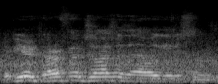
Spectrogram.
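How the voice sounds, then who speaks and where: A man's voice: a little high, fast talker. A man talking casually on a livestream, playful and teasing, chatting to viewers in a rambling way. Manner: playful, teasing and sing-song. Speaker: livestream host. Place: apartment by an open window. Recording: echoey room, mic far off, loud street traffic.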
